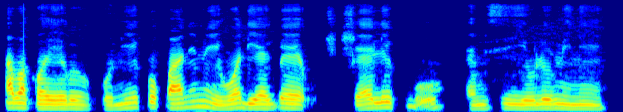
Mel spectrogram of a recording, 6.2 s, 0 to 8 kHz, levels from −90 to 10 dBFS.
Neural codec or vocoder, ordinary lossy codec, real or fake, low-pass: none; none; real; 7.2 kHz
